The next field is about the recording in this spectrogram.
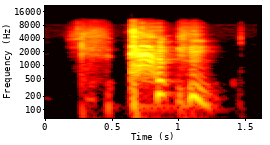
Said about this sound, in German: jetzt musste ich erstmal husten.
